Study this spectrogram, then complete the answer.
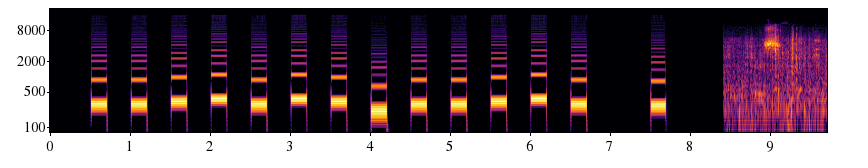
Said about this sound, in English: The next tune is identical to the one you just heard, except that now the tones are all in the same octave. You should recognize this tune without any problem.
